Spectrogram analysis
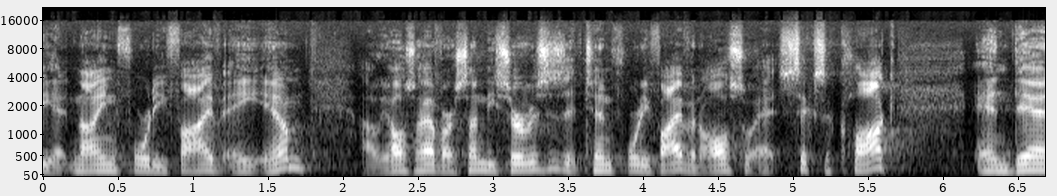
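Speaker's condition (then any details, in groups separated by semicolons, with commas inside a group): No condition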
